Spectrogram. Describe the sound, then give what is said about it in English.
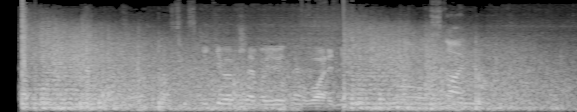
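A nearby explosion during sustained Russian attacks on the eastern Ukrainian city of Bakhmut: a sudden loud blast onset, then several seconds of heavy, continuous rumbling roar with a second sharp jolt partway through. “That was the sound of a nearby explosion in attacks which have persisted for months now.”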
